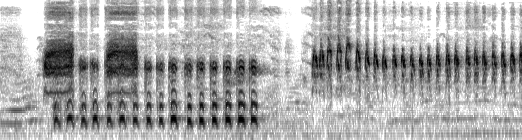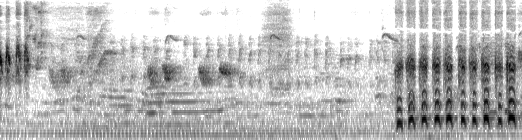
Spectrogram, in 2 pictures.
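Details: Greater green leafbird singing fast, rhythmic chattering trills in three bouts, the middle one higher and brighter, with quiet softer notes and a faint low hum between bouts.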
